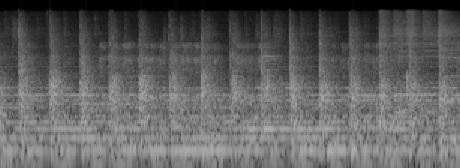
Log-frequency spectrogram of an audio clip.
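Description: Live band playing an upbeat song: drum kit, electric and bass guitars and keyboard, with held chords under a sharp beat about twice a second.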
